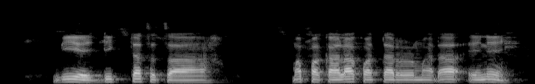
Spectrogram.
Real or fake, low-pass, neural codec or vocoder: real; 7.2 kHz; none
